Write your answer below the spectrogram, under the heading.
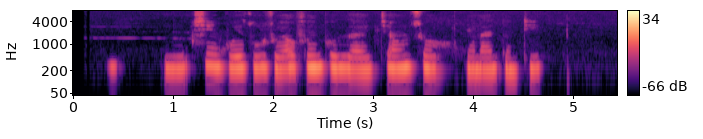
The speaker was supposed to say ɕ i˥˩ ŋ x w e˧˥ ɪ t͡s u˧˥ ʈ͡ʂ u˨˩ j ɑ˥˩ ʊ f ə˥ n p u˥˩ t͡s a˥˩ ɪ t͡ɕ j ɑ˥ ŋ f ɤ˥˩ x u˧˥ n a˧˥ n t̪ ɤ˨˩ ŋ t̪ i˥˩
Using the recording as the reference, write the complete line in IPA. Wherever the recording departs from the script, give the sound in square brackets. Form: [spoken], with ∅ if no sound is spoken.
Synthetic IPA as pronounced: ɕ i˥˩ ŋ x w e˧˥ ɪ t͡s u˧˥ ʈ͡ʂ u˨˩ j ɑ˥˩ ʊ f ə˥ n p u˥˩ t͡s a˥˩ ɪ t͡ɕ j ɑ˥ ŋ [ʂ] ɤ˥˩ x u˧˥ n a˧˥ n t̪ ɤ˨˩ ŋ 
